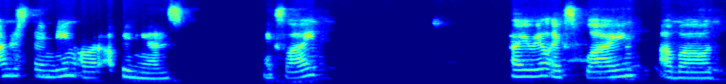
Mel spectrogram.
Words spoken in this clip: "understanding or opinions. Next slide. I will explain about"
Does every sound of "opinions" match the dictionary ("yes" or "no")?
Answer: no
